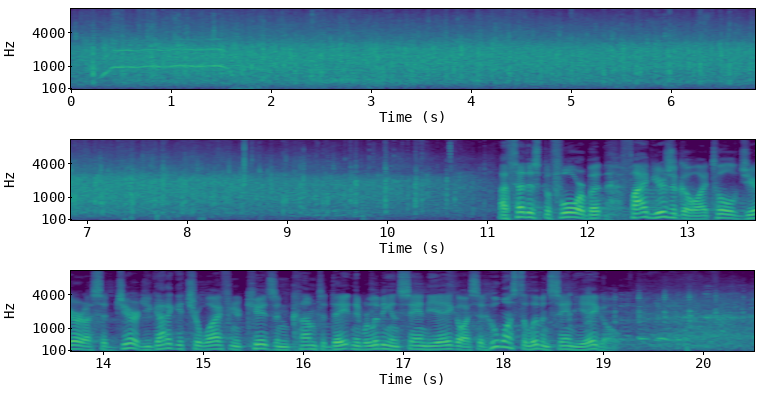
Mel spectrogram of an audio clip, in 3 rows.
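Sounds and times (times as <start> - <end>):
church congregation clapping to welcome a pastor and his wife: 0.0 - 11.2
speech: 11.1 - 19.4
laughter: 18.5 - 20.5.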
